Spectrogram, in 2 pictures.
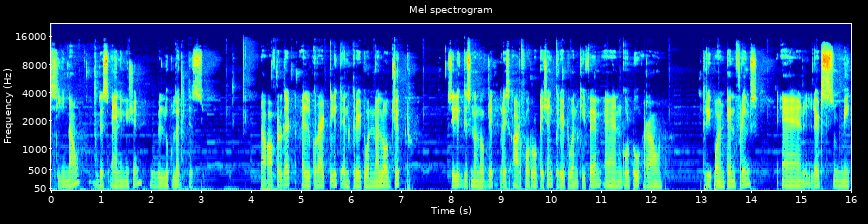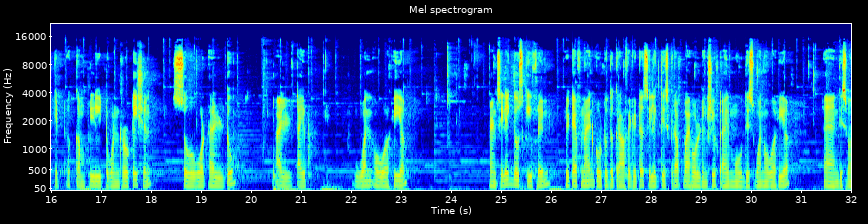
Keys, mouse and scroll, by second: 0.7 space, 3.4 k, 4.3 click, 4.7 right click, 6.7 click, 9.0 r, 10.0 click, 13.0-18.3 drag, 22.7 click, 23.9 Return, 24.8 click, 25.3 F9, 26.6-32.0 drag.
